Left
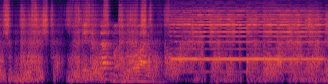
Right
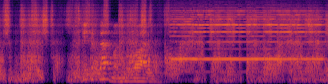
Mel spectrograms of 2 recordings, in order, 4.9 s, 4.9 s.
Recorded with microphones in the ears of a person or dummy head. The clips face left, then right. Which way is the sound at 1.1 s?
70° right (ahead or behind).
